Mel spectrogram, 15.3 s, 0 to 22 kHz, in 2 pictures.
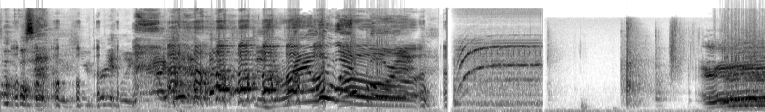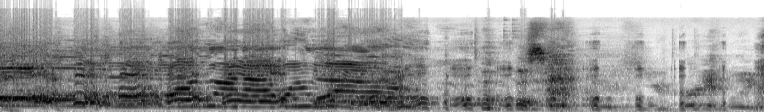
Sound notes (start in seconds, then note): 0.0 all laughing; 4.4 tape rewinding; 6.1 egg thumps; 11.0 laughing in slow-mo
